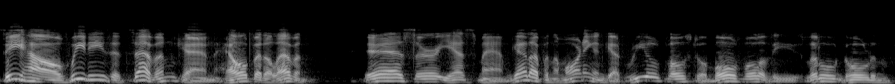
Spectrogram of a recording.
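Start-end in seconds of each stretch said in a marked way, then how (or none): none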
